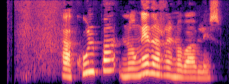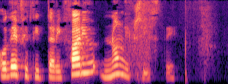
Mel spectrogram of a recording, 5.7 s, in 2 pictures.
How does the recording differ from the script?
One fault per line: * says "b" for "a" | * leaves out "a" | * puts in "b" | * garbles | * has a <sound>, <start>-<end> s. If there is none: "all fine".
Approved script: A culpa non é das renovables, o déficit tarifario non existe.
all fine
